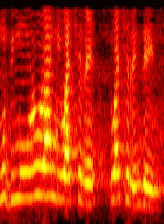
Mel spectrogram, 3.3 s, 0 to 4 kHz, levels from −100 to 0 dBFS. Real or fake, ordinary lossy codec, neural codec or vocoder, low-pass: fake; MP3, 24 kbps; codec, 24 kHz, 6 kbps, HILCodec; 3.6 kHz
